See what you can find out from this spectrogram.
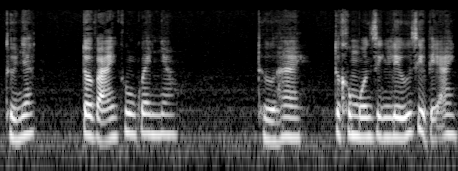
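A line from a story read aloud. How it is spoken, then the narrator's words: Cold. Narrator (Vietnamese): Mộ Thiên Thanh lạnh lùng nói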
